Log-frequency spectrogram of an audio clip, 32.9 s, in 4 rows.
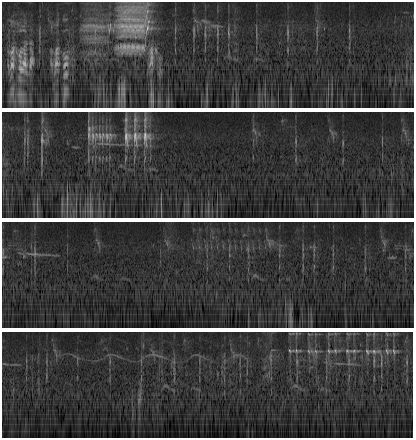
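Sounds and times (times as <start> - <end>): birds chirping: 0.1 - 6.5, 15.8 - 32.9.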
